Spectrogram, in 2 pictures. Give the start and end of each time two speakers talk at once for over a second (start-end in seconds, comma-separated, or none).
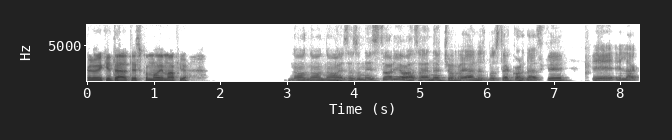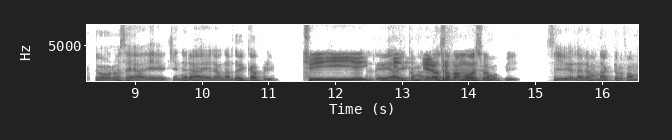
12.5-14.4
